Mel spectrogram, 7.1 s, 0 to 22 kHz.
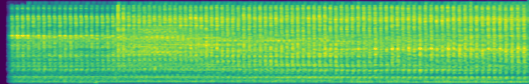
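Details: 2002 Tracker 25 hp outboard: it fires up and idles with a steady rattling tick over the engine beat, about three a second. Abnormal engine noise of unknown source.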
